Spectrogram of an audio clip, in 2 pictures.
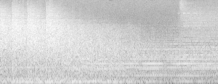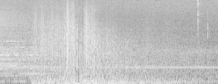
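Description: Naval artillery salvo from warships in the Atlantic Fleet game, Royal Navy against Kriegsmarine, booming heavily at the start, followed by a loud rumbling decay and a second burst of distant impacts later.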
